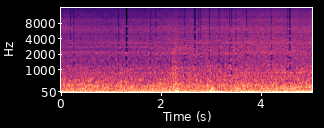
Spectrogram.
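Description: Class 158 diesel multiple unit pulling slowly into a platform, its diesel engines and wheels making a steady low rumble, with two brief low thumps a little over two and three seconds in.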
